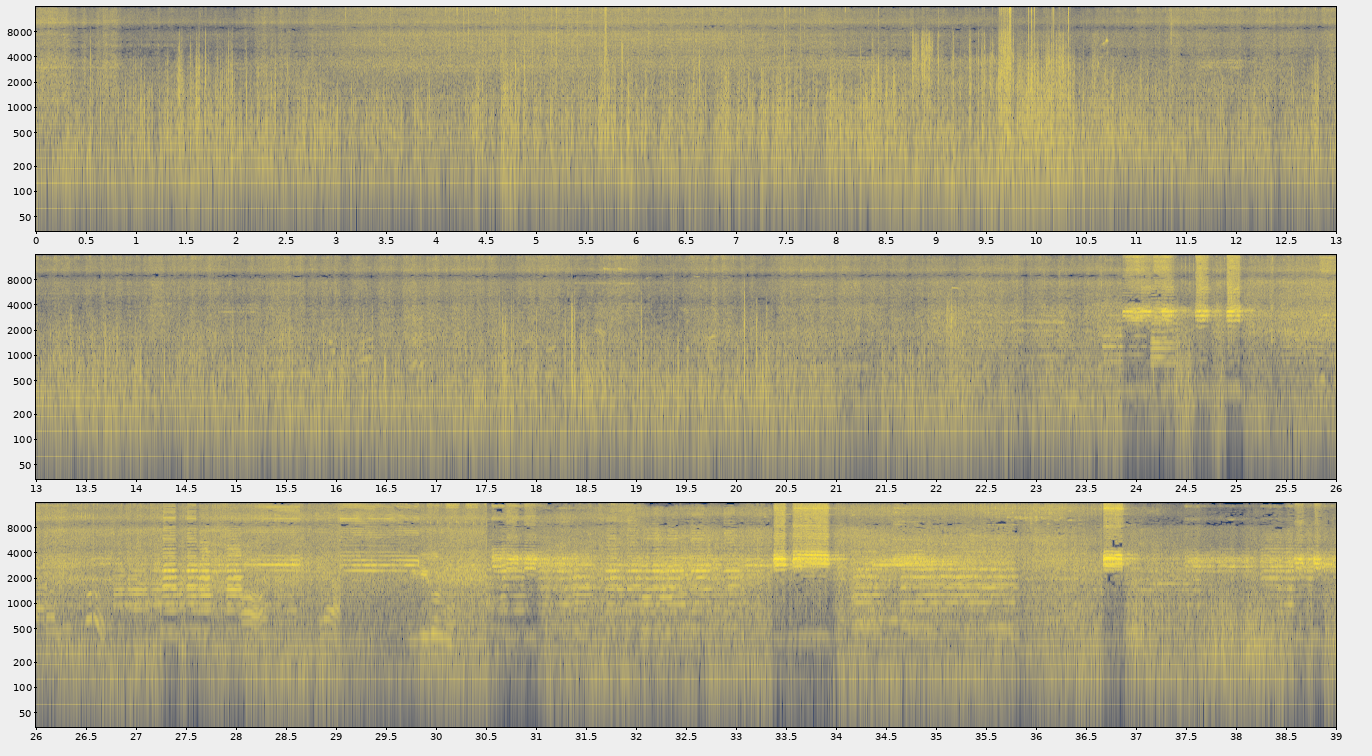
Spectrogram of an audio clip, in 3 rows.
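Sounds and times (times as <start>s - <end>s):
wind and road noise: 0.0s - 39.0s
vehicle horns honking: 22.7s - 25.3s, 26.6s - 36.0s, 36.6s - 39.0s.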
